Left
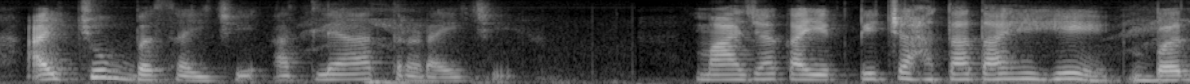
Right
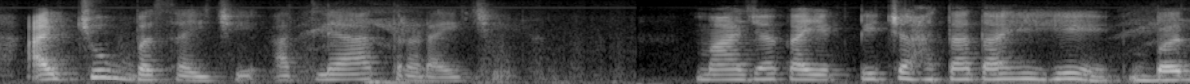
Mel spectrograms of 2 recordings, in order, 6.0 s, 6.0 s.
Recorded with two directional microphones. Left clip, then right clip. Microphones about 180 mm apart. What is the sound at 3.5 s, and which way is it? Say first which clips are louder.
A woman's voice: left 3 dB; 15° left (ahead or behind).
